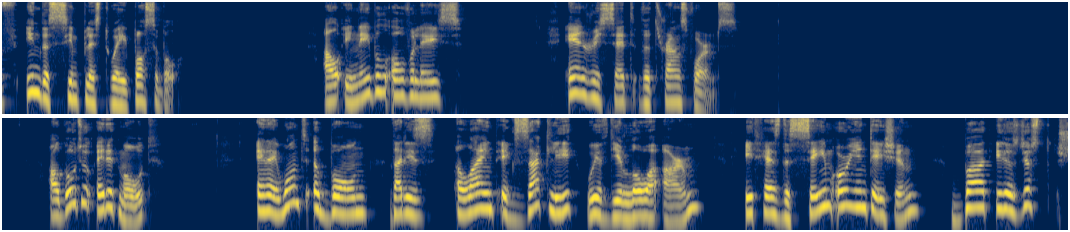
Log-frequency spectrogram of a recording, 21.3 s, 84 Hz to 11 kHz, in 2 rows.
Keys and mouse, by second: 5.3 click, 6.1-8.3 drag, 10.1 middle click, 11.2 Tab, 12.5 click, 20.3-21.3 d.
